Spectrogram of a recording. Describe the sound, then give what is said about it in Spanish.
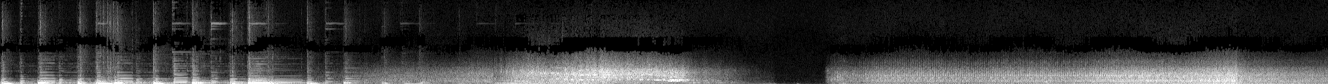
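A truck engine rumbles in as the truck returns home, revving and rising before cutting out briefly, then settles into a steady low idle that holds to the end; no one speaks. “Acabo de oír el camión.”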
